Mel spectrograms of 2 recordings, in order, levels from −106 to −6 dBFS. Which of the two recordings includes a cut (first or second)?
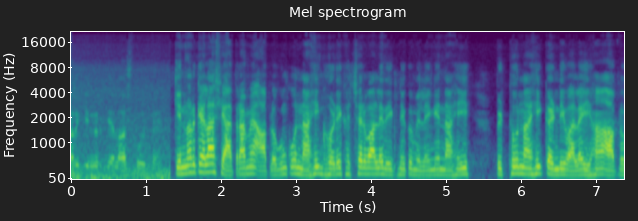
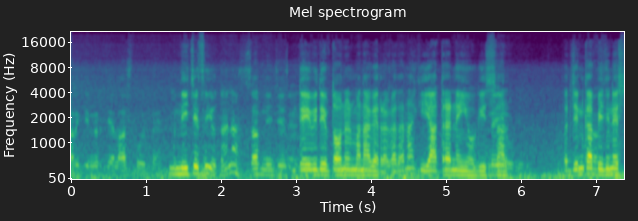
first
